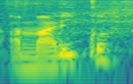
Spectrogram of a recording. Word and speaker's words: amárico: Lo, la sobra le enseñó el am, Amárico, creo que se pronuncia. amarico. – amárico. Amárico, que es pues el lenguaje que se utiliza en Etiopía.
